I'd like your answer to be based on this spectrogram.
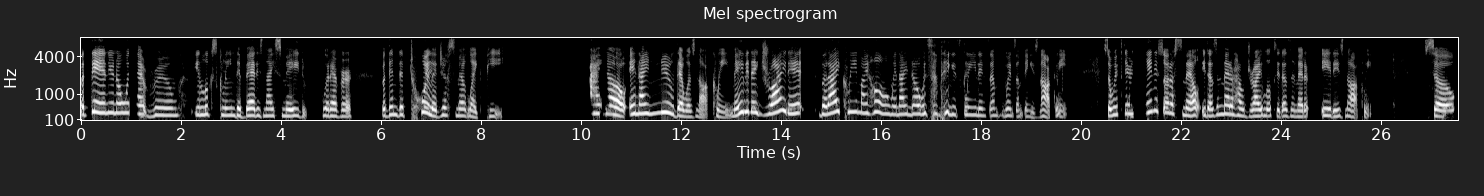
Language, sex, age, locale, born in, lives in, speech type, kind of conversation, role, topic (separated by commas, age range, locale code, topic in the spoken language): English, female, 30-34, en-BR, Brazil, United States, conversation, unstructured, none, Have you ever been grossed out by how clean a hotel was?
